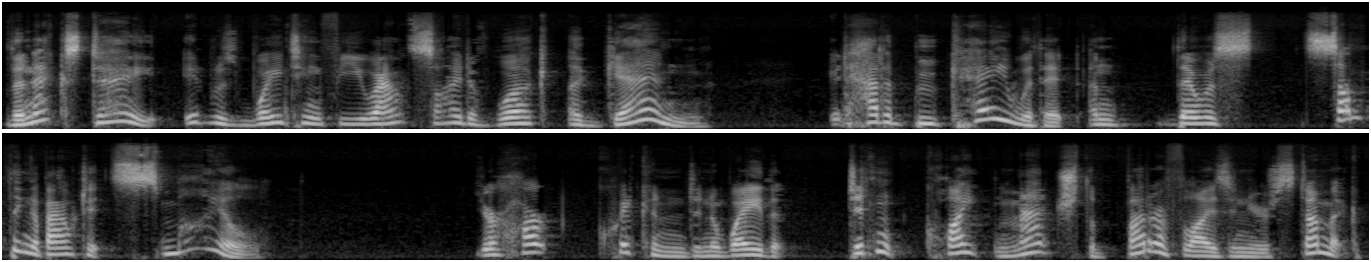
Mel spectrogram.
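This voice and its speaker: Man playing a theatrical, swooping, high-pitched radio host. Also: a bit bright, no room sound, studio quality, exaggerated voice. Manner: theatrical, dryly ironic announcer delivery. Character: wry, opinionated male host of post-apocalyptic community radio. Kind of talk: scripted radio news narration, audio drama.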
